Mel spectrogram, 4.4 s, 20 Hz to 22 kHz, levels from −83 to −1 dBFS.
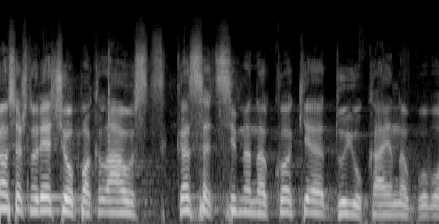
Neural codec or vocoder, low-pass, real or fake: none; 19.8 kHz; real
